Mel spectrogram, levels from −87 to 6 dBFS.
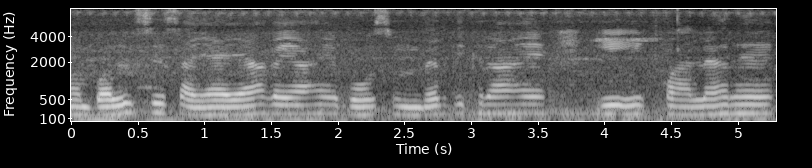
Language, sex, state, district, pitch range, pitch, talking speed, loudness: Hindi, female, Odisha, Sambalpur, 165-190 Hz, 180 Hz, 160 wpm, -17 LUFS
